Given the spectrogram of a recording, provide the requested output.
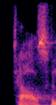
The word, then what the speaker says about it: Towson: Kelley Thornton was born in Towson. Is that how you pronounce it? Towson, Maryland? Towson, Maryland.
